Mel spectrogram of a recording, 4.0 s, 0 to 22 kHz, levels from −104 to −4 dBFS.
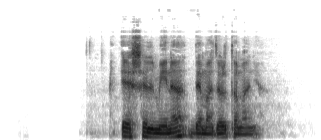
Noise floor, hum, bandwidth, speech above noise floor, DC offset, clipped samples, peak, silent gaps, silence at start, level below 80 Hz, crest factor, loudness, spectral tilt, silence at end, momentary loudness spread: -75 dBFS; none; 9.2 kHz; 60 dB; under 0.1%; under 0.1%; -2 dBFS; none; 1.5 s; -58 dBFS; 16 dB; -16 LUFS; -5.5 dB/octave; 0.8 s; 8 LU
